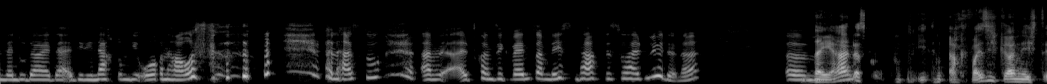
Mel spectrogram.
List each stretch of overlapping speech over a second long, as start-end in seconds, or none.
none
